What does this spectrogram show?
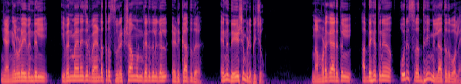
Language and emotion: Malayalam, angry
